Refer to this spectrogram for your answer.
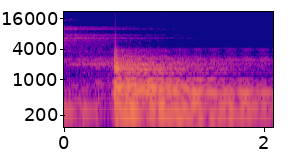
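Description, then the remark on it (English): A single electric guitar note rings out after a brief quieter lead-in, struck sharply and then sustaining loud and steady with a shimmering, chorus-like effect, with no voices. “with the signature guitar tones. With these one single note.”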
